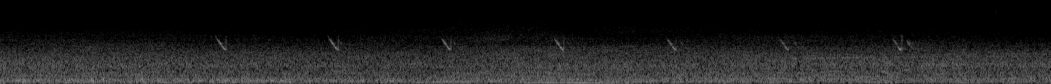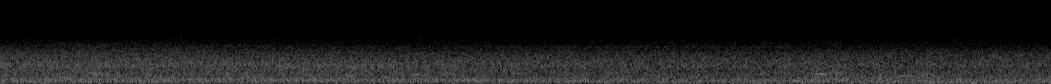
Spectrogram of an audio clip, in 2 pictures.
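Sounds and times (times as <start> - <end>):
city street traffic: 0.0 - 21.0.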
